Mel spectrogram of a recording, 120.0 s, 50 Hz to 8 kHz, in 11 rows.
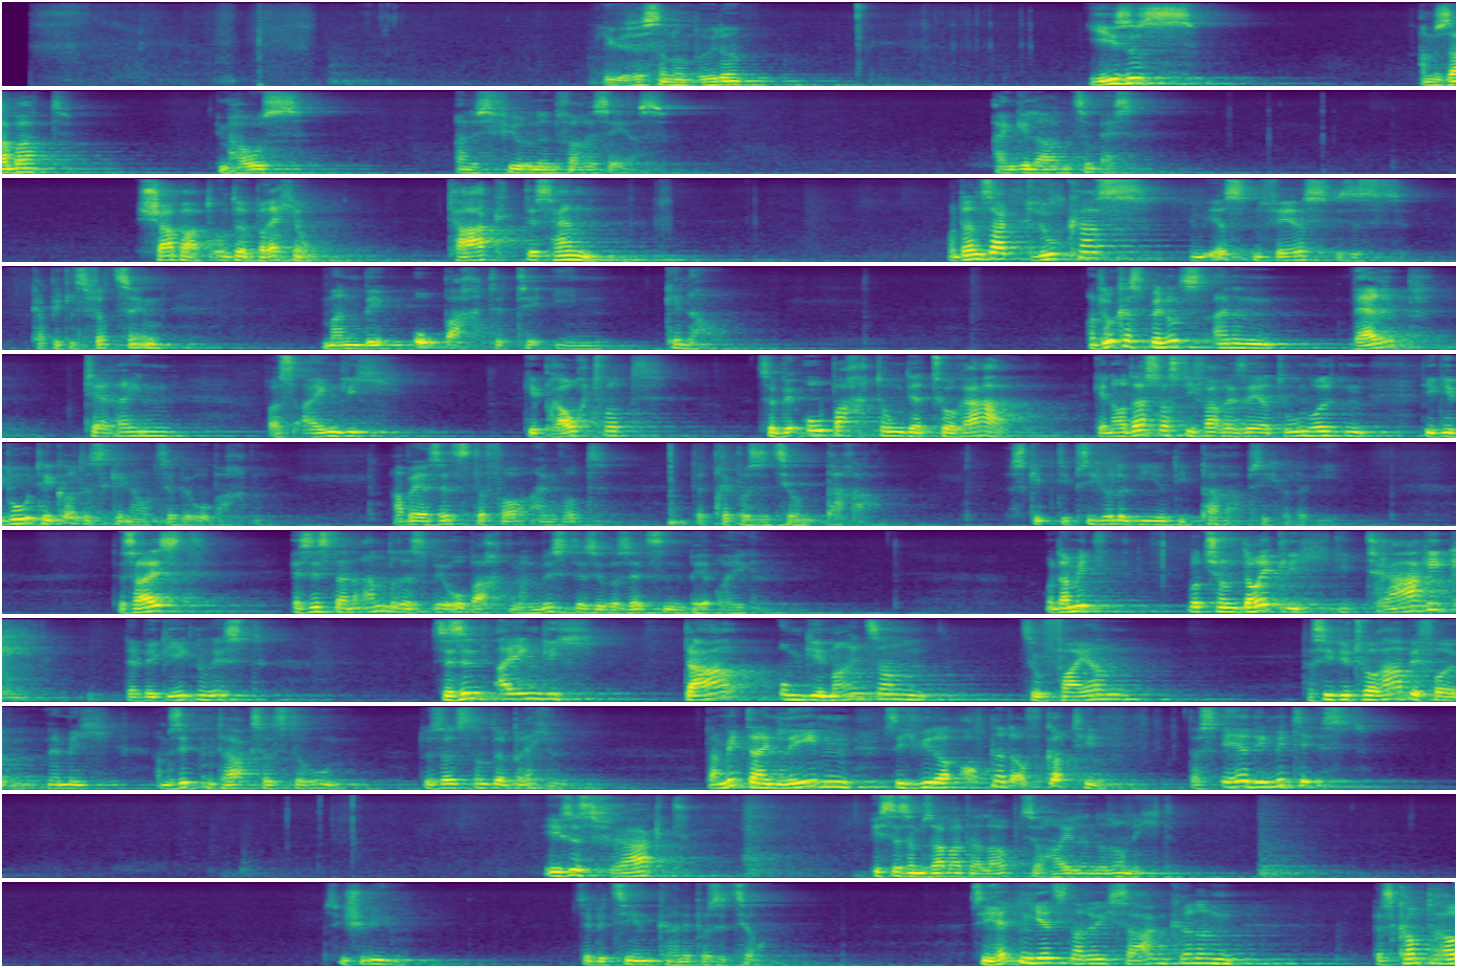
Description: Predigt am Freitag der 30. Woche i.J., 3.11.2023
